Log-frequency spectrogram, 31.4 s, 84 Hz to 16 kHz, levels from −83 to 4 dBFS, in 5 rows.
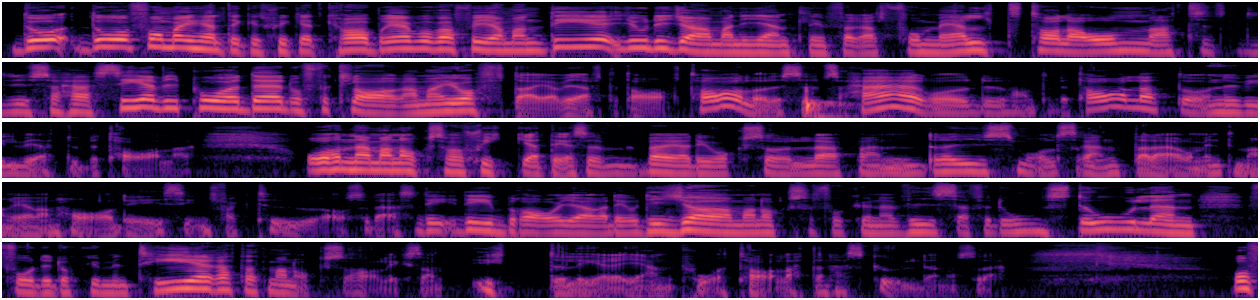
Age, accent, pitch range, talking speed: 30-49, native, 150-190 Hz, 240 wpm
